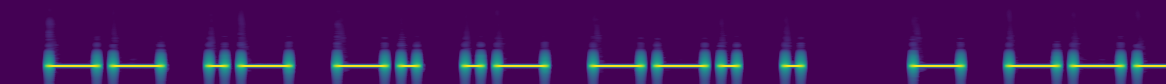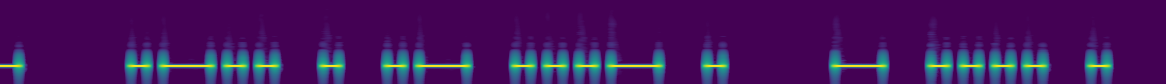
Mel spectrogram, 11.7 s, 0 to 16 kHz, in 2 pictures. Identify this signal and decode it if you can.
Morse code, heard as a keyed tone, about 15 wpm, 700 Hz. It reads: MANAGE TO LEAVE THE
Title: Sentences from Top 1400 Words 15wpm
